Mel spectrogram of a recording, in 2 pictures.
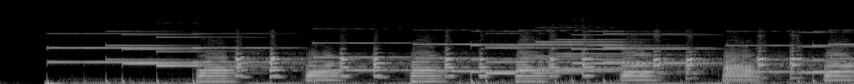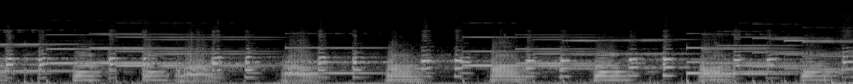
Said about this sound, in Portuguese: Aqui no Em Boa Companhia, vamos ouvir a canção que o Erli escolheu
